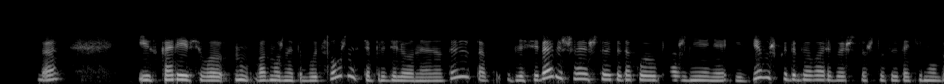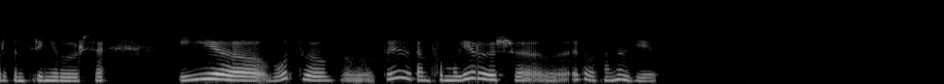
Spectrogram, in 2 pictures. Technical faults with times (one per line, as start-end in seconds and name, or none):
0.00-18.89 iLBC codec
